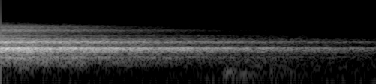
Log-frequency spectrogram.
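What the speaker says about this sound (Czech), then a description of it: "ještě zkusím nějaký hlubší tón" A deep sustained test tone rings out in a school gym, loud at first and then slowly fading as it hangs in the reverberant hall for several seconds, with no voices.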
